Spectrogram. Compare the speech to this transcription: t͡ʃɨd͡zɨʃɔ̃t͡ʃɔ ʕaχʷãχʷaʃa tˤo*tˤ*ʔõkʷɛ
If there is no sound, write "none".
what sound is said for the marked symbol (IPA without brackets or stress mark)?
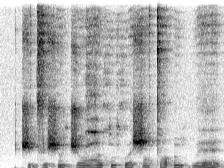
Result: none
